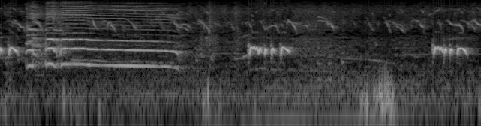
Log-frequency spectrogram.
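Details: Local zebra dove (perkutut) singing actively: three quick rolling coo phrases spread across the recording. A rooster's long crow overlaps the first phrase, small birds chirp throughout, and low rustles are heard.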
